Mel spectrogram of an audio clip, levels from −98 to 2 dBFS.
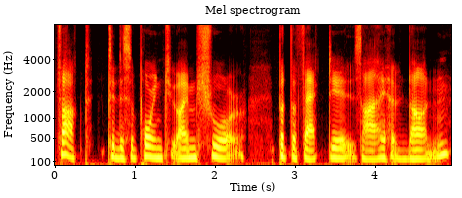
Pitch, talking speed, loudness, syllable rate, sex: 160 Hz, 170 wpm, -20 LUFS, 4.0 syllables/s, female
